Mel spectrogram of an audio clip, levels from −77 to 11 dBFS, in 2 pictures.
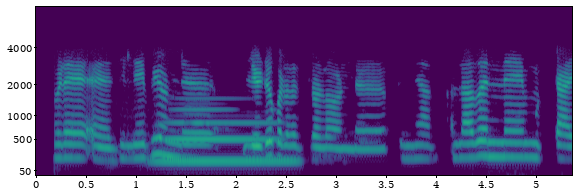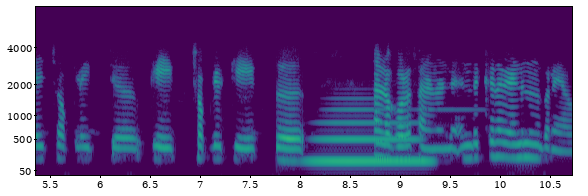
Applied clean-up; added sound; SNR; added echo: classical method Wiener filter.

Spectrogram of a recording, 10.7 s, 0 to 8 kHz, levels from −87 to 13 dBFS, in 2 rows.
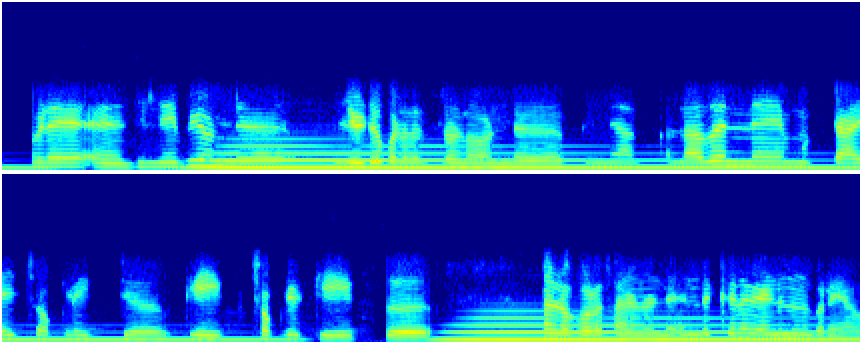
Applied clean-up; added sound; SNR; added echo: none; Wind instrument, woodwind instrument; -1 dB; none.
